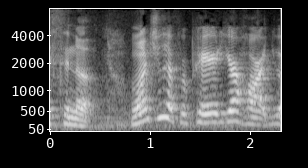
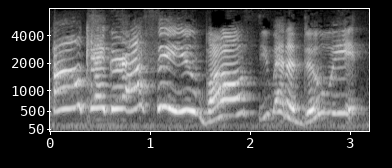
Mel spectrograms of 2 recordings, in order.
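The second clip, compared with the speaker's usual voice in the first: put-on high, loud hype-girl cheer; hyped-up cheering; 13 semitones higher, 3 dB louder than usual. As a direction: cheer her on like a proud best friend. Mock-cheering mom's new word.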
